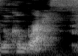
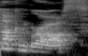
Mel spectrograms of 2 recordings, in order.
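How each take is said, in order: First: It is said in a northern English accent. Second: It is said in a southern English accent. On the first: "Abby, who works for me, is Muck and Brass" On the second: "the southern way"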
